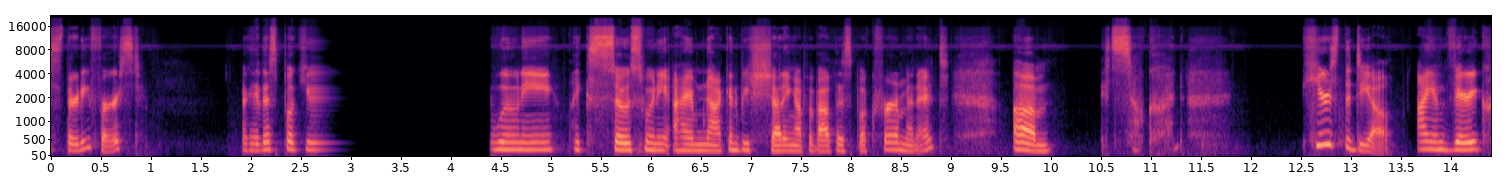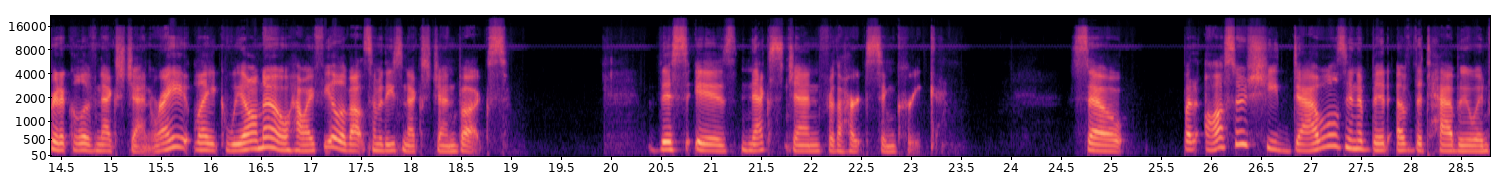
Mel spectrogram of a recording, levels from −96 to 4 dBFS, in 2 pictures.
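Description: A long network dropout likely cut off the incoming stream from 2.59 to 4.42 s, just after "this book you". For about 1.8 s no audio arrived, and the receiver tried to cover the gap by stretching the last sound it had. That stretched tail is a brief fading buzz or hiss. Then about 1.5 s of silence or low steady noise follows. The speech resumes further on, with the lost stretch simply gone.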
